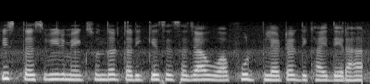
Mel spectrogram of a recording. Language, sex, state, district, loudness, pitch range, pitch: Hindi, female, Manipur, Imphal West, -13 LUFS, 205-230 Hz, 220 Hz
